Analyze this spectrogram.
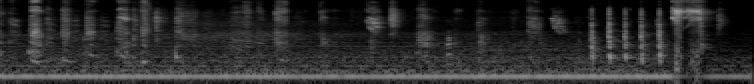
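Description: Umbrella cockatoo in its puffed-up, crest-raised 'monster' display, giving a run of short, harsh breathy hisses and huffs, several a second, loudest near the end.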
